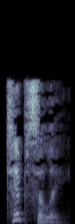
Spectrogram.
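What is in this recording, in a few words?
"tipsily", British English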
